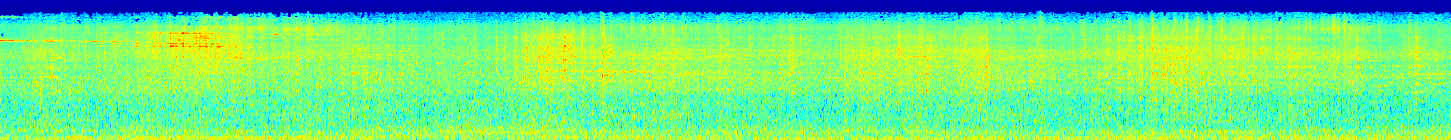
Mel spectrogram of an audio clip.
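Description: Double-stack intermodal freight train rolling past: a steady rumble and clatter of steel wheels on the rails, with a faint high wheel squeal fading away in the first couple of seconds.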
